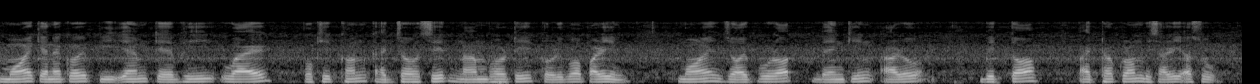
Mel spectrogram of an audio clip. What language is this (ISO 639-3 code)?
asm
